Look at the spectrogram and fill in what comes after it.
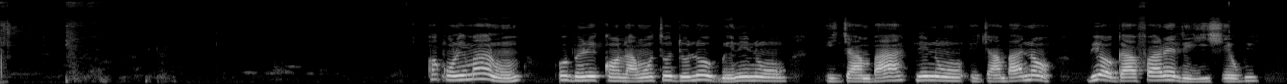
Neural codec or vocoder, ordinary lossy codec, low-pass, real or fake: none; none; 19.8 kHz; real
